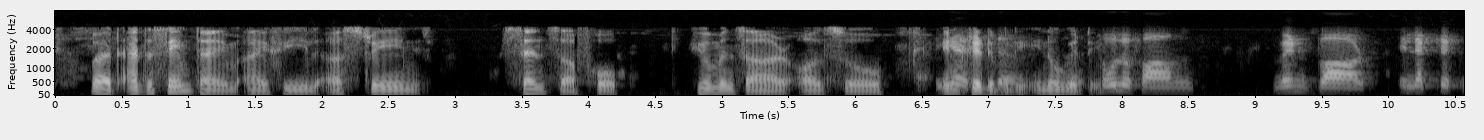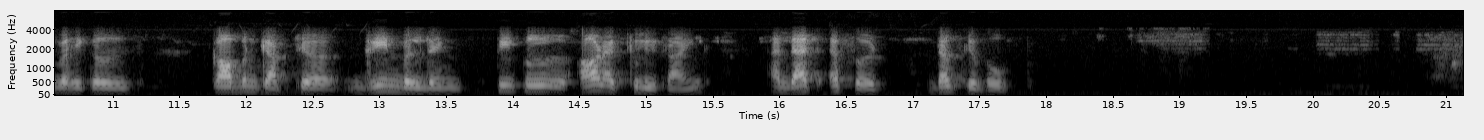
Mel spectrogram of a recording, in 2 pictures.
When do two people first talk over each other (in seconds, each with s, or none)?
6.6 s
